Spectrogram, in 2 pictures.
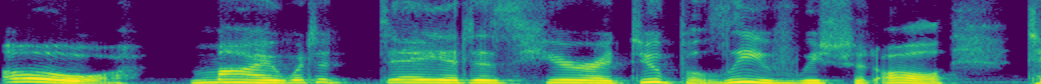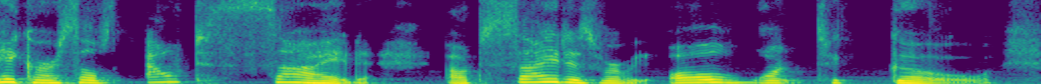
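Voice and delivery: voice lifted up slightly. Voicing a vampire urging everyone to go outside: voice lifted up a bit. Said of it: "she just sort of lifts her voice up a bit".

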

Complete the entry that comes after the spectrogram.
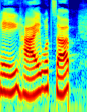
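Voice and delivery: put-on, very soft, quiet male voice. Retelling how a guy answered a call, imitating Max's very soft tone. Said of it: "In a very soft tone".

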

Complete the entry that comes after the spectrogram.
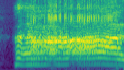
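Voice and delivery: loud, high-pitched caveman yell.

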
